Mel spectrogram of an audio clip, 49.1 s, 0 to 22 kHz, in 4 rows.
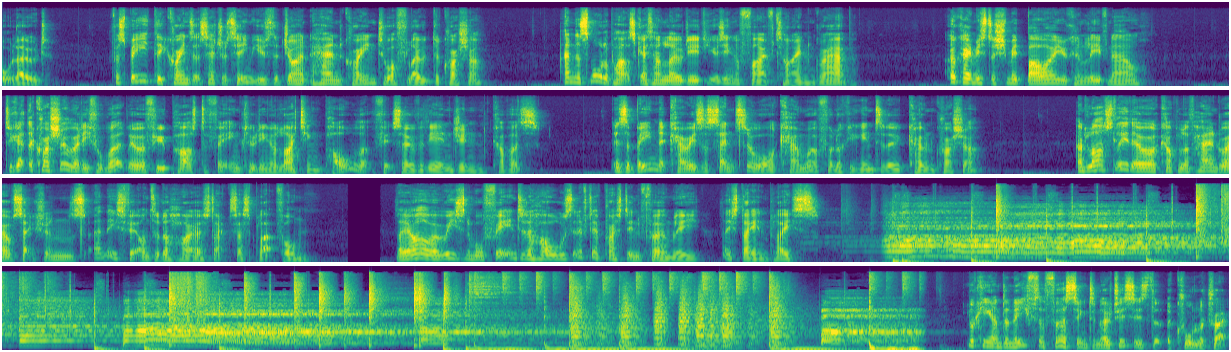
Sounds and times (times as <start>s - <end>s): Speech: 0.0s - 4.9s, 5.6s - 8.6s, 9.4s - 11.5s, 12.3s - 17.8s, 18.4s - 22.2s, 23.0s - 27.7s, 28.5s - 32.8s, 46.4s - 49.0s.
